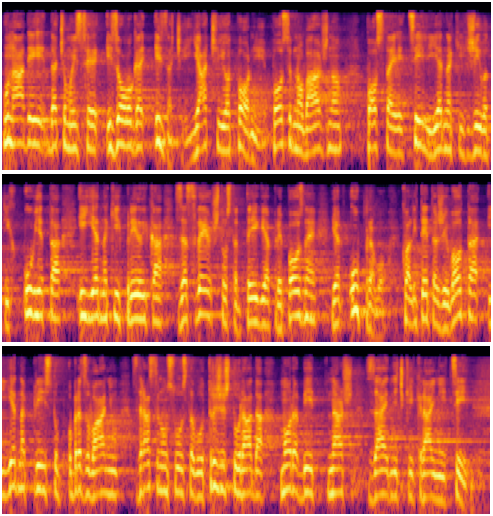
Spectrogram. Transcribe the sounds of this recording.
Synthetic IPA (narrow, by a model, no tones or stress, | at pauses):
unaːd̪id̪at͡ʃe̞moiseizo̞ʋo̞ɡaizat͡ʃijat͡ʃeio̞t̪̚po̞ɾnḭjḛpo̞ːse̞bno̞ʋaːʒno̞ | po̞st̪aje̞t̪siːʎje̞d̪nakixʒiʋo̞t̪nixuːʋje̞t̪aije̞d̪nakixpɾiːlikazasʋe̞ʃt̪o̞st̪ɾat̪eɡijapɾe̞po̞znaje̞ | je̞ɾupɾaʋo̞ | kʋalit̪eːt̪aʒiʋo̞t̪aije̞d̪nak̚pɾiːst̪upo̞bɾazo̞ʋaːɲu | zd̪ɾafst̪ʋeno̞msuːst̪aʋuːt̪r̩ʒiʃt̪uɾaːd̪amo̞ːɾabit̪naʃ | zaje̞d̪nit͡ʃkikɾaːjnit̪siːʎ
